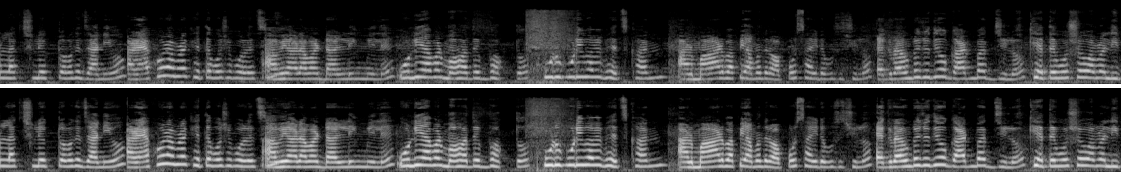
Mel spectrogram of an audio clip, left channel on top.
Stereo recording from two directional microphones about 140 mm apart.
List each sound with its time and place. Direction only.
0.0 s a woman's voice: 40° right (ahead or behind)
